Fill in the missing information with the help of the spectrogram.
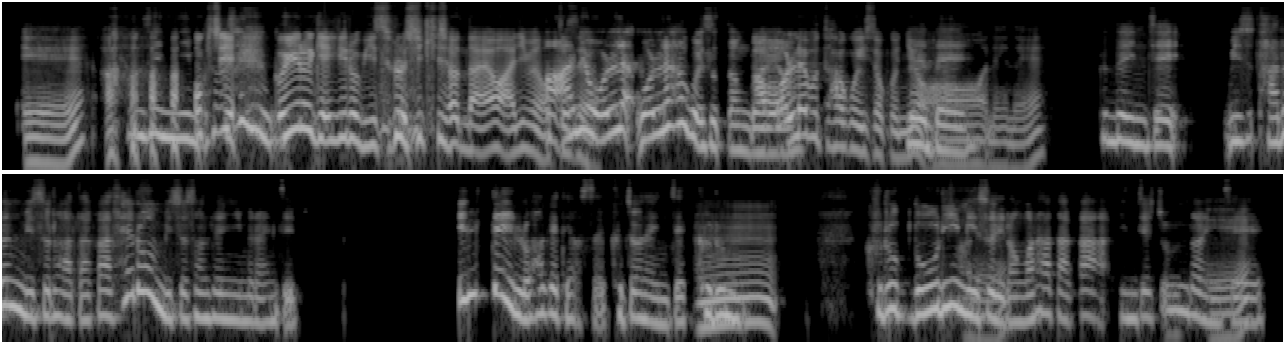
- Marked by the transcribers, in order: laugh; laughing while speaking: "미술을 시키셨나요?"; tapping
- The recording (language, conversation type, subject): Korean, podcast, 자녀가 실패했을 때 부모는 어떻게 반응해야 할까요?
